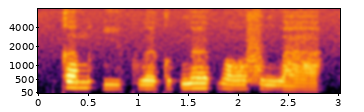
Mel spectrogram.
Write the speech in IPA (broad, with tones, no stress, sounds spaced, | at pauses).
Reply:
k ɐ˥ m | iː˨˩ kʷʰ œː˨ k ʊ˨˥ k̚ ŋ œː˥ k̚ w ɔː˨˧ f ʊ˧ ŋ w aː˨˩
